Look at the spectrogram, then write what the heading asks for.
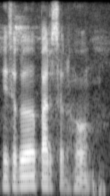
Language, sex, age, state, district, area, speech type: Marathi, male, 30-45, Maharashtra, Sindhudurg, rural, spontaneous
